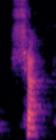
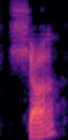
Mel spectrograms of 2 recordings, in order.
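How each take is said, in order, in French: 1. La syllabe est prononcée haut et sec. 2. La syllabe est prononcée bas et doux. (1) "C'est vraiment sec et haut" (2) "comme ça, doux, bas"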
